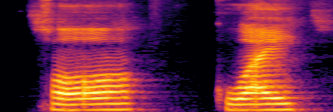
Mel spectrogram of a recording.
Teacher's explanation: 舌根軟腭音，發音時用舌根頂住軟腭，阻擋氣流，令氣流從口腔衝出而成音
